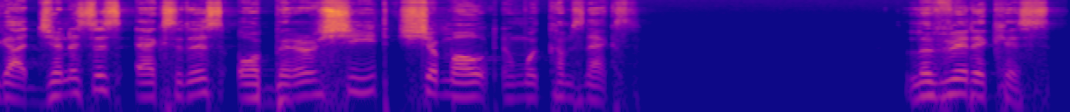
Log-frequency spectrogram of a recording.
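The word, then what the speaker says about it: שמות: In Hebrew, it's Shimote. That's where we are right now. Shimote. And that's how you spell it.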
